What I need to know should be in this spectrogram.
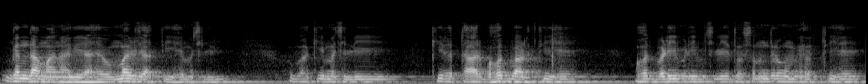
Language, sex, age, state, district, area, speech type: Hindi, male, 45-60, Uttar Pradesh, Hardoi, rural, spontaneous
